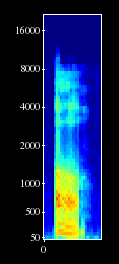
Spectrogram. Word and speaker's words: as: So as you can notice, second form as is pronounced a, and this is a. Same pronunciation in both cases.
